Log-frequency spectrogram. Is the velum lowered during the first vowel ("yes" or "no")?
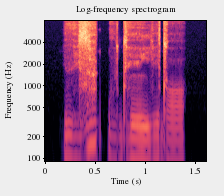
no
